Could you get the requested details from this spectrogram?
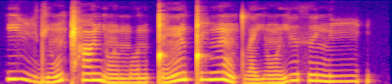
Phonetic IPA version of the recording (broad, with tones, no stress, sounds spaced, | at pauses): j iː˥˨ d j ũ˨˥ ǁʰ ɑ̃˥ ŋ j õ˨ l m o˨ n ǃ ẽː˨˥ d ǃ i˥ ŋ õ˥˨ tʷ æ˨ j õ˨ j y˥ θ y˥ n iː˥ ʔ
